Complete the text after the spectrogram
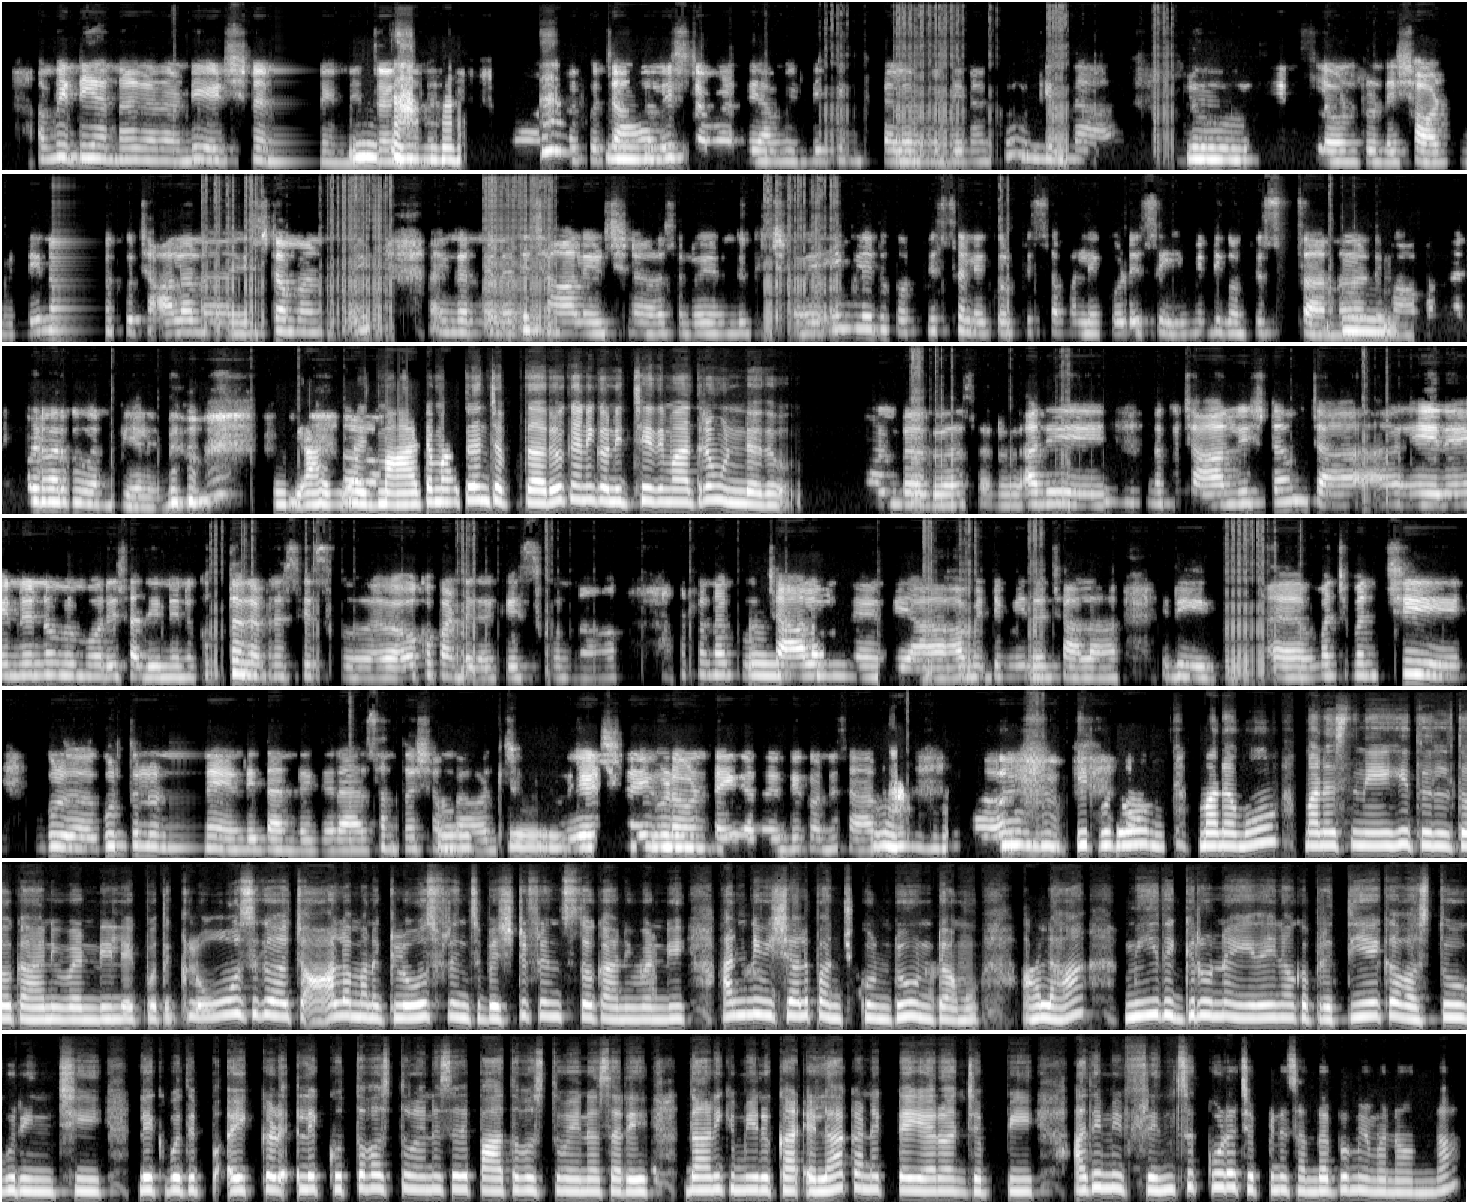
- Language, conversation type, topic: Telugu, podcast, పాత వస్తువును వదిలేయాల్సి వచ్చినప్పుడు మీకు ఎలా అనిపించింది?
- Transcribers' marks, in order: other background noise; in English: "మిడ్డి"; distorted speech; laughing while speaking: "ఇంకా"; in English: "మిడ్డి, పింక్ కలర్ మిడ్డి"; in English: "బ్లూ జీన్స్‌లో"; in English: "షార్ట్ మిడ్డి"; in English: "మిడ్డి"; chuckle; in English: "మెమోరీస్"; in English: "మిడ్డి"; chuckle; laughing while speaking: "ఆ!"; in English: "క్లోజ్‌గా"; in English: "క్లోజ్ ఫ్రెండ్స్, బెస్ట్ ఫ్రెండ్స్‌తో"; in English: "లైక్"; in English: "కనెక్ట్"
